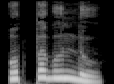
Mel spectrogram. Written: ಒಪ್ಪಗುಂದು

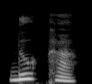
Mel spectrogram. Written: ದೂಗ

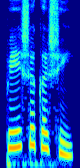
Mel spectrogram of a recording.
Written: ಪೇಷ್ಕಷ್

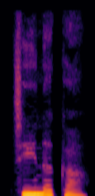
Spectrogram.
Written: ಚೀನಾಕ

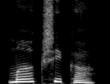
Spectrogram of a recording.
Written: ಮೋಕ್ಷಕ

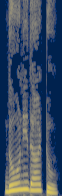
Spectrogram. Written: ದೋಣಿದಾಟು

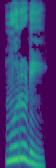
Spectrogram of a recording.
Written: ಮುರುಡಿ

